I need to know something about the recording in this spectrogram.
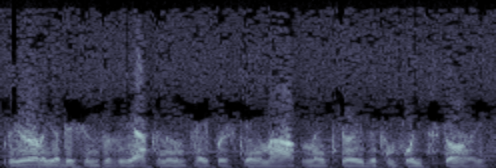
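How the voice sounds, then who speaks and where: An actor playing a terse police detective sergeant who narrates his own case in flat, matter-of-fact sentences, from a 1950s radio drama. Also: rumbling low, fast. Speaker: lead character and narrator. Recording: dull, noisy old radio broadcast.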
